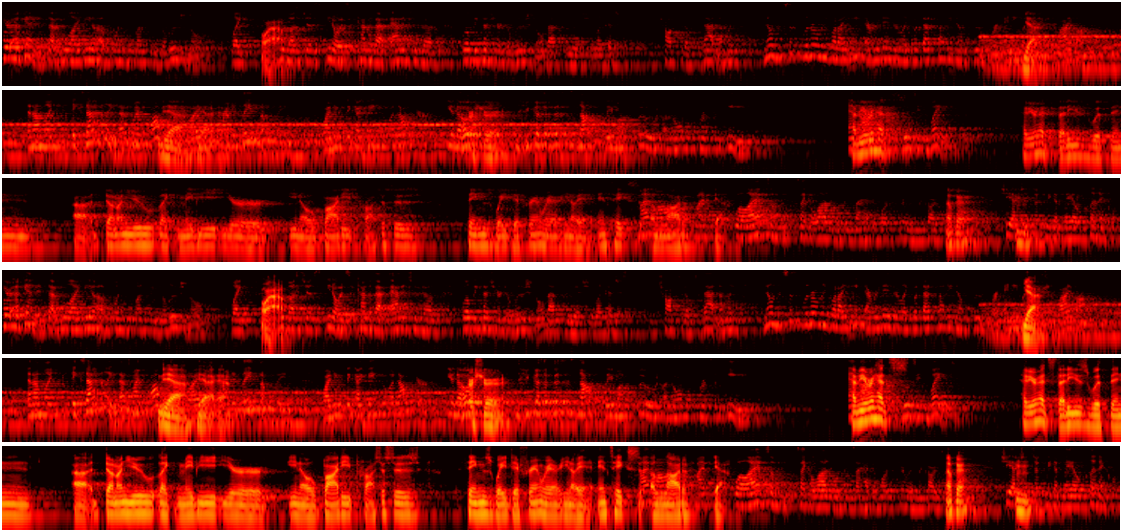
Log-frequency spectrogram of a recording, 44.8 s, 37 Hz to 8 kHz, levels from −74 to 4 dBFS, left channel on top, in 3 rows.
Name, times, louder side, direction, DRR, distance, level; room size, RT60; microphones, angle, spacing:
voice 1, 0.0-2.7 3.0-8.3 8.7-14.5 15.2-24.8 26.2-27.6 33.1-33.4 38.3-39.2 39.6-42.7 43.1-44.7, right 2 dB, 20° right, 3 dB, 1.1 m, -45 dB
sound 1, 13.0-23.2, left 3 dB, 75° left, 1.6 m, -46 dB
voice 2, 17.0-17.9 21.1-21.5 26.2-26.9 28.5-30.2 30.8-33.3 33.6-35.4 36.0-39.0 39.3-39.5 42.4-42.7 43.3-43.6, right 8 dB, 90° right, 17 dB, 0.3 m, -33 dB
12.0 x 8.2 x 7.7 m, 2.4 s
head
